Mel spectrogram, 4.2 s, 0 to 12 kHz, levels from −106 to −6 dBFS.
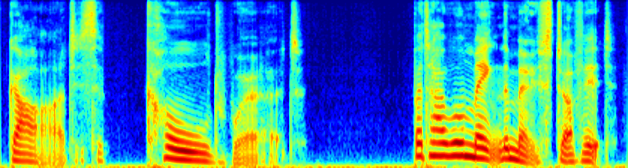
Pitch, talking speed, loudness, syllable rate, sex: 180 Hz, 185 wpm, -16 LUFS, 4.6 syllables/s, female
